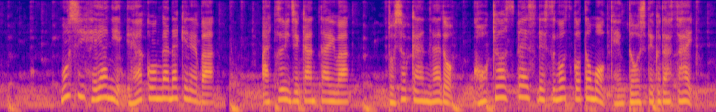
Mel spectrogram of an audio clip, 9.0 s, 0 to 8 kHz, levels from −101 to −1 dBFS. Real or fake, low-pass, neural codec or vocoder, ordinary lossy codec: fake; none; codec, 16 kHz, 4 kbps, FunCodec, trained on Chinese and English, 50 frames a second; none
